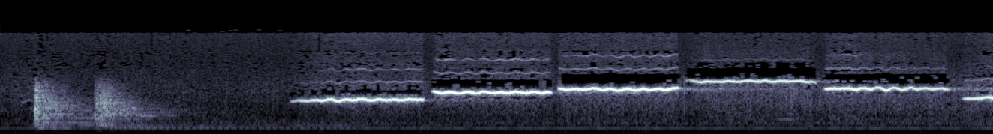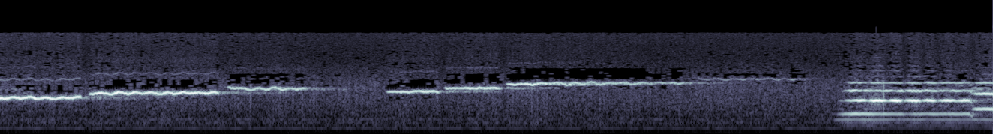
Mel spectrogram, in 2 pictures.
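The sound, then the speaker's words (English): A lone whistler carries the slow, haunting theme melody of the radio program The Whistler, long sustained notes that rise and fall, preceded by a couple of soft thuds and ending as a louder chord swells in. “Let that whistle be your invitation to listen to the Household Finance Corporation program, The Whistler, each week over these stations.”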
